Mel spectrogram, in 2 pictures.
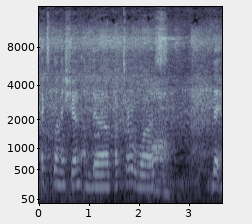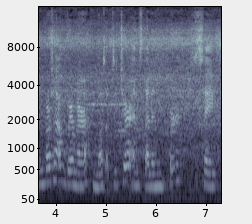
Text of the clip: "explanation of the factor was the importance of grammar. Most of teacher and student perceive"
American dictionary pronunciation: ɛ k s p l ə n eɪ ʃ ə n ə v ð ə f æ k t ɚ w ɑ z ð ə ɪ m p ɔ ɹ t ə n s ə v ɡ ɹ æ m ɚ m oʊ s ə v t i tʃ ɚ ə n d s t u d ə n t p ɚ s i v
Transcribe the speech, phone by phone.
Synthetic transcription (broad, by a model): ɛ k s p l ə n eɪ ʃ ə n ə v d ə p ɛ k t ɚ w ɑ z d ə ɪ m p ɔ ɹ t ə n ə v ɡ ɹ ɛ m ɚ m oʊ s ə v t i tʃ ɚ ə n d s t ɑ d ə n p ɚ s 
